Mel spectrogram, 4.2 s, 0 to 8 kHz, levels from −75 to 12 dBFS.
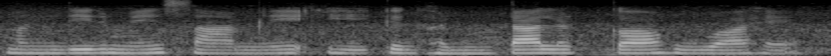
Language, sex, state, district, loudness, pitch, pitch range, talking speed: Hindi, female, Uttar Pradesh, Lucknow, -20 LUFS, 180 Hz, 175-190 Hz, 115 wpm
